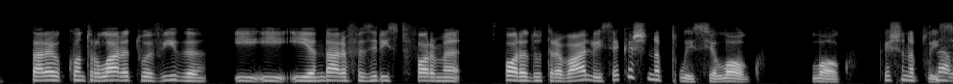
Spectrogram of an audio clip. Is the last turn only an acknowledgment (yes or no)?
no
